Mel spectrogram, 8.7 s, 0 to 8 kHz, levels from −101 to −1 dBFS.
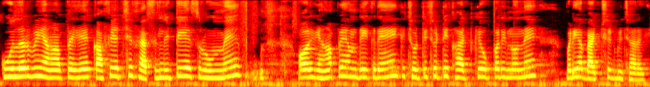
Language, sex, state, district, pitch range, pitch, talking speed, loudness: Hindi, female, Rajasthan, Jaipur, 225-260 Hz, 240 Hz, 200 wpm, -20 LUFS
